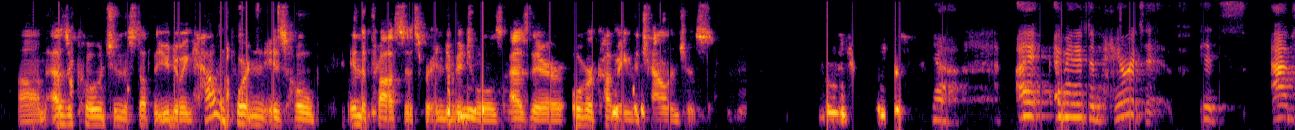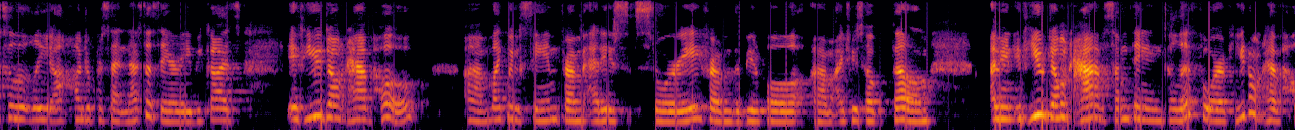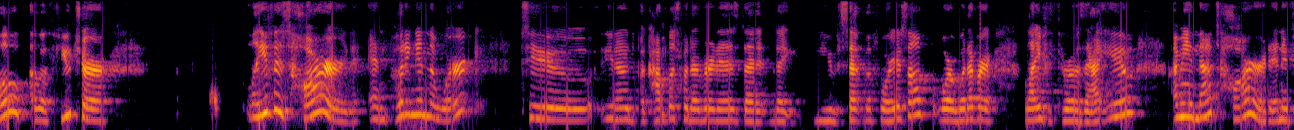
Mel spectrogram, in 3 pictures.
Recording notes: The audio experience on this conversation is not the best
